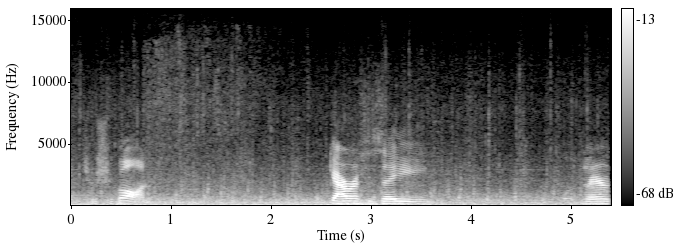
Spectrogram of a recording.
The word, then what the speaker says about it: Siobhan: It's Siobhan, not Siovhan. It's B, not V.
